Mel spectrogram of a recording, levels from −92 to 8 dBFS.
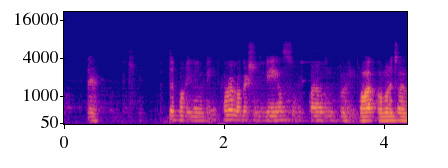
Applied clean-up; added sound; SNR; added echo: neural mask model DeepFilterNet 3.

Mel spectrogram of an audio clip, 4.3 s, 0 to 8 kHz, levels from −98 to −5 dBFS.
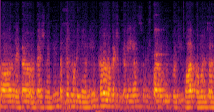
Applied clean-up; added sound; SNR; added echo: neural separator model SepFormer DNS4.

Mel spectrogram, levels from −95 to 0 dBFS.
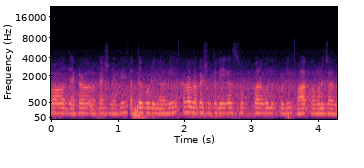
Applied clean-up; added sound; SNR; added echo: none; none; none; none.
